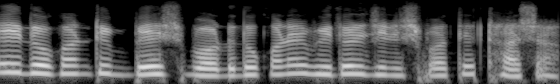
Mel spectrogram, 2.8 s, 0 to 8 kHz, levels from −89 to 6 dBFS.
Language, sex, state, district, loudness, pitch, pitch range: Bengali, female, West Bengal, Jalpaiguri, -17 LUFS, 245 Hz, 215-260 Hz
